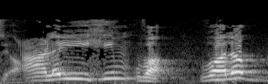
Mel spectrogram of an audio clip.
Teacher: ആയി പോകരുത് അപ്പൊ അലൈഹിം അലൈഹിം ഇവിടെ സുക്കൂനുള്ള മീമിന് ശേഷം വാവ് വന്നു സുക്കൂനുള്ള മീമിന് ശേഷം വാവും ഫാവും വന്നാൽ നല്ലോണം ഇഹാർ ചെയ്യണം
